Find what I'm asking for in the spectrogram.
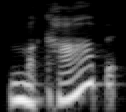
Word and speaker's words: macabre: And they're always kind of macabre. Is that the way you pronounce it? – Yeah.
